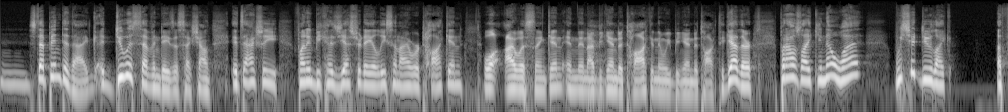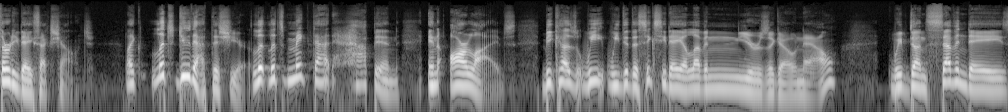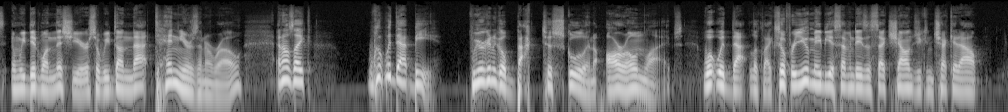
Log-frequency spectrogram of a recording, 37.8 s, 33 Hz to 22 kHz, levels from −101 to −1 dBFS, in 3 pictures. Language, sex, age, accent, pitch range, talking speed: English, male, 30-49, American, 115-165 Hz, 215 wpm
